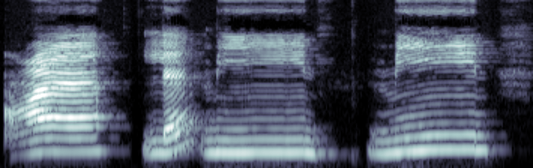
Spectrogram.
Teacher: عالمین، مین، یا اس کو لمبا کیوں کیا؟ یا مدہ، یا ساکن سے پہلے زیر آگی تو یہ یا مدہ ہوگی، تو اس کو ہم تھوڑا سا لمبا کریں گے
